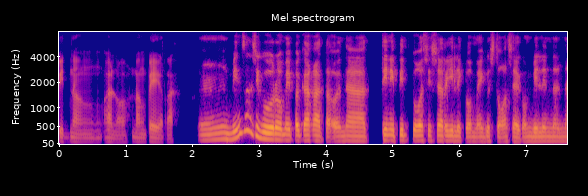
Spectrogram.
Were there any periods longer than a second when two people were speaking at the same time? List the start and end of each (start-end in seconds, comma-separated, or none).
none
